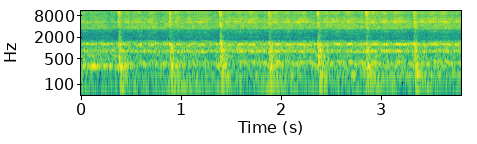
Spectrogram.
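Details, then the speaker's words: Early 1970s Ford F-350 pickup, sat about 7 years, clutch in, neutral, gas poured down the carburetor: steady starter whir with slow even compression thumps about twice a second, never catches; cranks but won't fire. "No, I ain't getting nothing off that gas. Nope."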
